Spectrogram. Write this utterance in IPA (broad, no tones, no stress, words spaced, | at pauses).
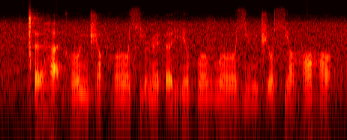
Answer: ǀʰə̰ɦa̰ ɡʱond͡ʒɔɡʱoː sʲo̰ɳʏ ʔə̰rʲo povwoːzʲo nd͡ʒo̰ sʲɔ ɦɔɦɔ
